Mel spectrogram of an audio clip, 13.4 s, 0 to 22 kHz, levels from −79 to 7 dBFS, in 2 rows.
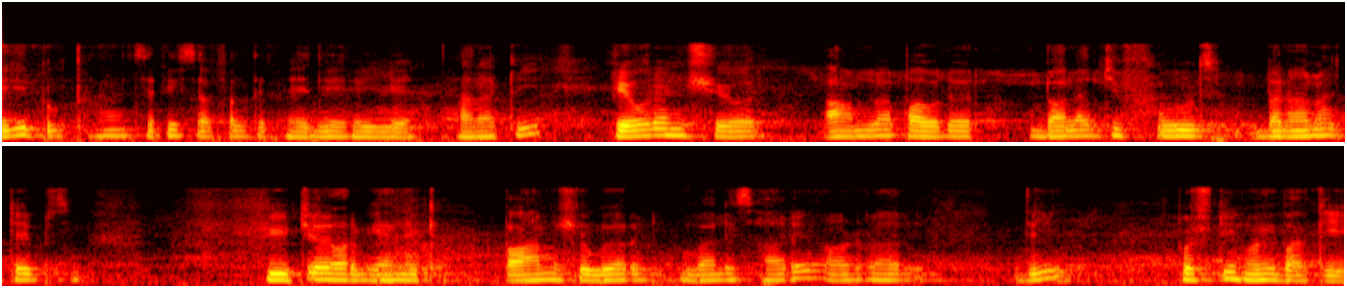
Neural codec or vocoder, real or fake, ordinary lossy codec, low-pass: codec, 16 kHz in and 24 kHz out, 1.1 kbps, FireRedTTS-2 codec; fake; AAC, 48 kbps; 7.2 kHz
